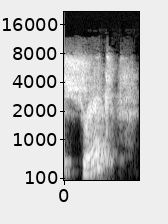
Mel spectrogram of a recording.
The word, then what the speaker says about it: Schreck: It is Schreck. It is spelled a little differently to what you will see if you're thinking of the movie.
